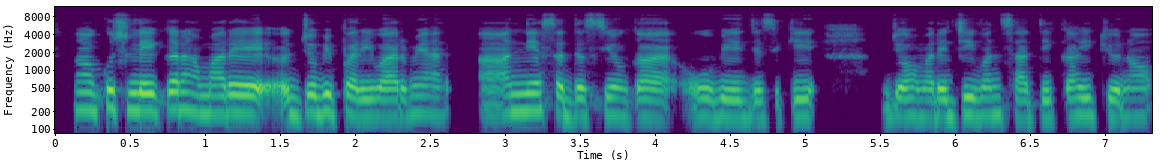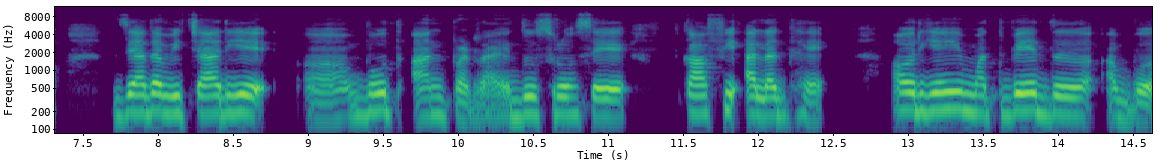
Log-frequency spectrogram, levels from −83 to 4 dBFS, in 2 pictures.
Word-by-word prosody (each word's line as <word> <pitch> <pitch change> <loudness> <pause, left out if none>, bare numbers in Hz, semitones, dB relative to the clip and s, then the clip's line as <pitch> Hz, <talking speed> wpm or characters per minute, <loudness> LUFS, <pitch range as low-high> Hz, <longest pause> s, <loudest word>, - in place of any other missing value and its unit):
अ, 215 0 -3
कुछ 230 -2 +3
लेकर 210 +1 +4
हमारे 190 -2 0
अ, - - -1
जो 190 +3 0
भी 200 +1 +2
परिवार 165 0 0
में 185 +2 -7
अ 180 - -8
अ, - - -19 0.4
अन्य 200 +2 0
सदस्यों 170 -2 -2
का, 165 -1 0 0.2
वो 170 - -2
भी 160 -1 -1
जैसे 150 - -8
कि 165 0 -3 0.5
जो 170 - 0
हमारे 160 0 0
जीवनसाथी 170 -3 -4
का - - -3
ही 170 0 -2
क्यों 160 -2 0
ना 165 - -8
हो, 165 - -11 0.4
ज़्यादा 195 +3 +4
विचार, 185 0 +1
ये 195 +1 +5 0.3
अ, 145 +2 -7
बहुत 200 +2 0
आन 170 +1 -2
पड़ - - -2
रहा - - -5
है, - - -3
दूसरों 180 0 +1
से - - +6 0.4
काफ़ी 185 +1 +1
अलग 170 -1 +2
है। 145 -5 -5 0.5
और 210 -1 +5
यही 210 +2 +5
मतभेद 190 0 +2 0.4
अब 160 - -6
180 Hz, 180 wpm, -20 LUFS, 165-195 Hz, 0.5 s, से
